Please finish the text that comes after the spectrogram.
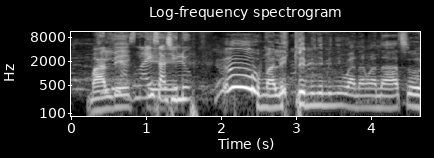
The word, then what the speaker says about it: Maleke: We used to call him Malik. You know, yeah. So because we didn't know that the actual pronunciation was Maleke, you know, so the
